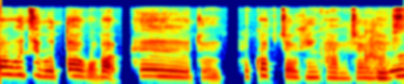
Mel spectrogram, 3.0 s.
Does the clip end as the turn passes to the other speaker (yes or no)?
yes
